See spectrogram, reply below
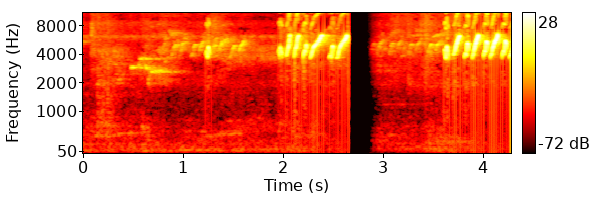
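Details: Caged mountain mantenan in Indonesia with soft twittering, then two rapid runs of high, sharp, repeated chirps; the recording is used to get caged birds singing.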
